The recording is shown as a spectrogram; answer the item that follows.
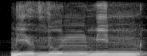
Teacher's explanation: bunyi kasr tanwin dibaca jelas tanpa mendengung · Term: Idhar halki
